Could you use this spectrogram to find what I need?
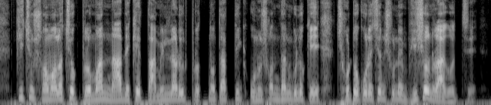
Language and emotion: Bengali, angry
